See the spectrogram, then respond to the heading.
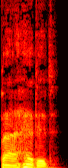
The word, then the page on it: bareheaded: British English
